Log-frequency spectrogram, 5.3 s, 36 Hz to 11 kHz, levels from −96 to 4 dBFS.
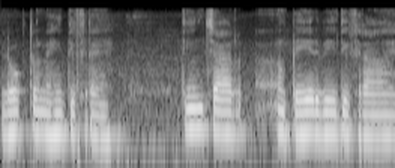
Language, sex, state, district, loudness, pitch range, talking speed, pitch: Hindi, male, Arunachal Pradesh, Lower Dibang Valley, -17 LUFS, 115-125 Hz, 135 wpm, 120 Hz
